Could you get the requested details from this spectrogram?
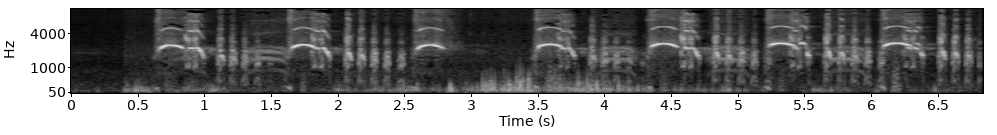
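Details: Calling grey francolin in a village's natural setting, giving a harsh, repeated phrase of a rising-falling note then quick rattling notes, about once a second, over faint low rural background noise.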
